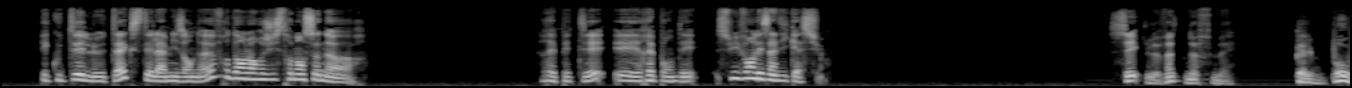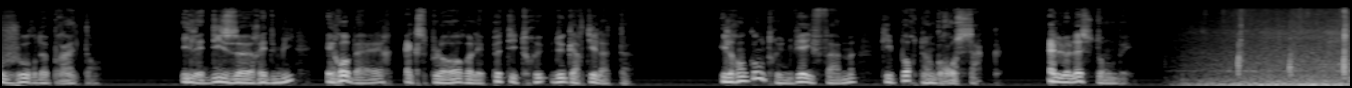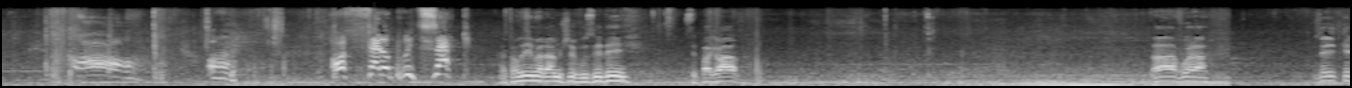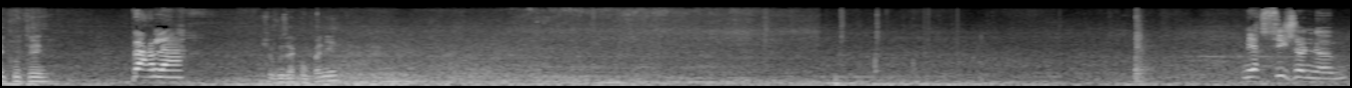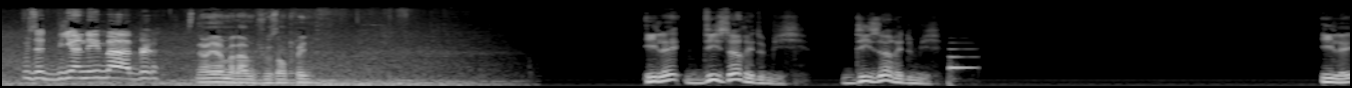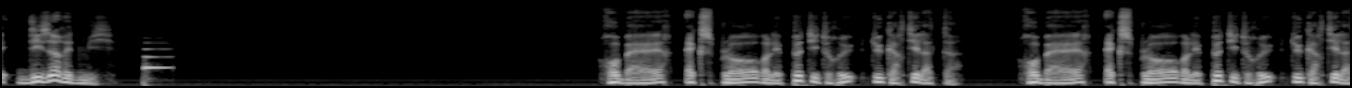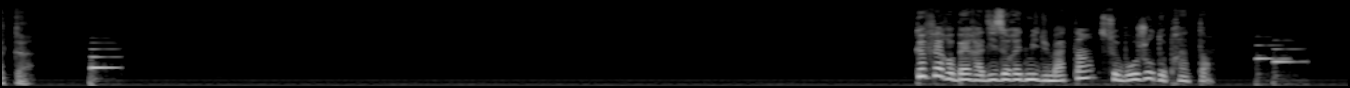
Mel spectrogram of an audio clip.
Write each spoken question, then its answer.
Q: Que fait Robert à 10h30 du matin, ce beau jour de printemps?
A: Il explore les petites rues du quartier latin.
